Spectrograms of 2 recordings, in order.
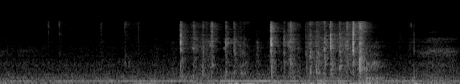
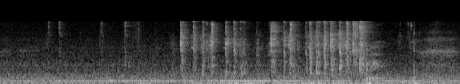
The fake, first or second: first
